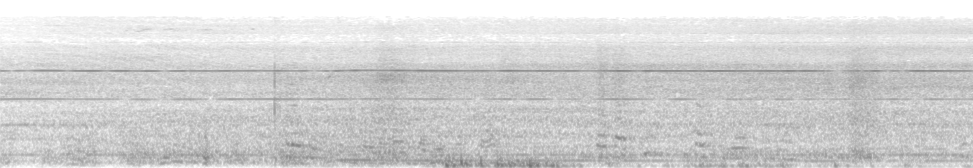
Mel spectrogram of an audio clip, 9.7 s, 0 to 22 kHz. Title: iRobot Roomba 980 weird noise when it moves/is rotating/dziwny hałas przy poruszaniu/obracaniu się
